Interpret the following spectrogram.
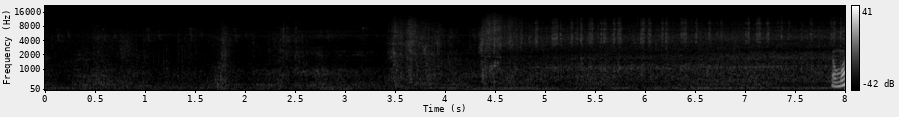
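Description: Garden hose watering wand spraying water onto soil and leaves: a steady hiss that starts about four seconds in.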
